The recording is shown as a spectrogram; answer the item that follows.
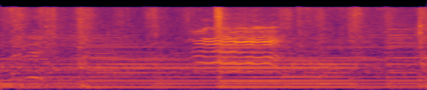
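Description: Acoustic guitar background music, with a goat bleating once, a short quavering call about a second in.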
